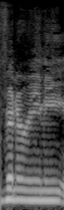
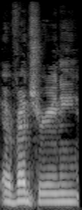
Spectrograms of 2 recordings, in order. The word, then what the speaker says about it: Venturini: gotta see this place um we talked about venerini and obviously venturini I keep on mispronouncing it we've talked about venturini and the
